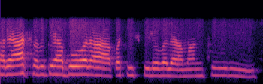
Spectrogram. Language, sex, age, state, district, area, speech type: Maithili, female, 45-60, Bihar, Madhepura, rural, conversation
